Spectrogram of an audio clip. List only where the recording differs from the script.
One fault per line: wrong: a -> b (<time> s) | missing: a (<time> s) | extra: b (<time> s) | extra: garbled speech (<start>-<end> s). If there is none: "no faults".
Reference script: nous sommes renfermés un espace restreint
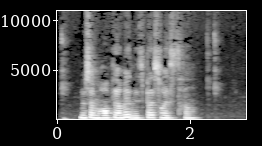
no faults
